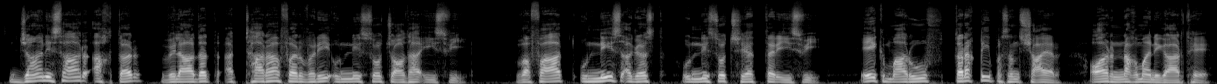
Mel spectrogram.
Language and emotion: Urdu, neutral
